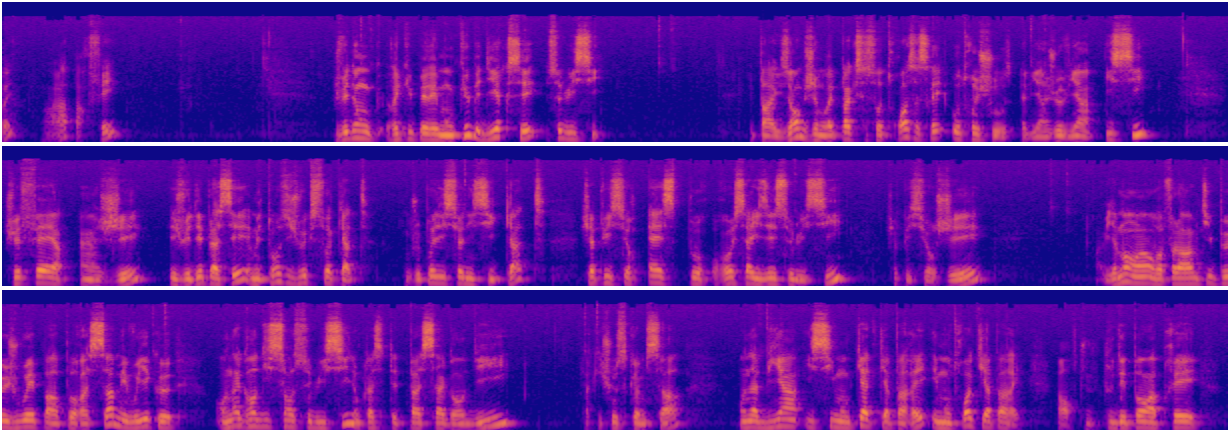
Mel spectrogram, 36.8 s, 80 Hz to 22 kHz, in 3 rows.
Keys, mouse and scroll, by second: 1.8 middle click, 3.6 click, 7.4 middle click, 13.2 g, 18.3 s, 21.2 g, 24.6 g, 27.0 click, 28.6 s, 31.1 g, 32.5 middle click, 34.3-35.6 middle drag.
